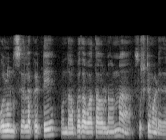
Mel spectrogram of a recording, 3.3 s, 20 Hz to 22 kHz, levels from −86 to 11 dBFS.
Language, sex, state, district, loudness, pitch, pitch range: Kannada, male, Karnataka, Shimoga, -16 LUFS, 140 Hz, 130-145 Hz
